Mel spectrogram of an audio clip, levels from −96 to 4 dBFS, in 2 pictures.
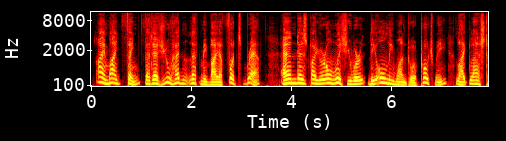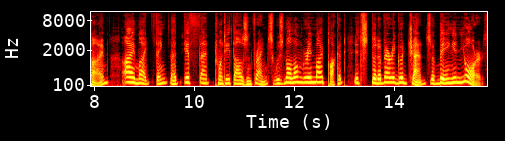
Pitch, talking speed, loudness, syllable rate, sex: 170 Hz, 210 wpm, -19 LUFS, 4.5 syllables/s, male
